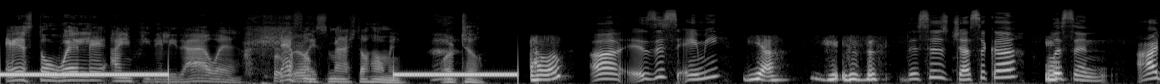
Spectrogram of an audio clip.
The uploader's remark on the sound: We opened up the phone lines.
